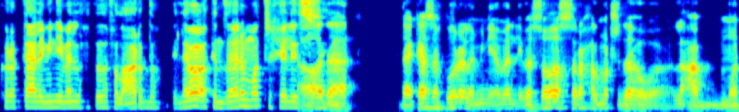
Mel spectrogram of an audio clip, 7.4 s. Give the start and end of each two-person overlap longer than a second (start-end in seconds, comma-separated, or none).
none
